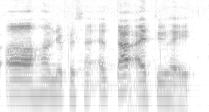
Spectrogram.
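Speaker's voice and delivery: usual speaking voice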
